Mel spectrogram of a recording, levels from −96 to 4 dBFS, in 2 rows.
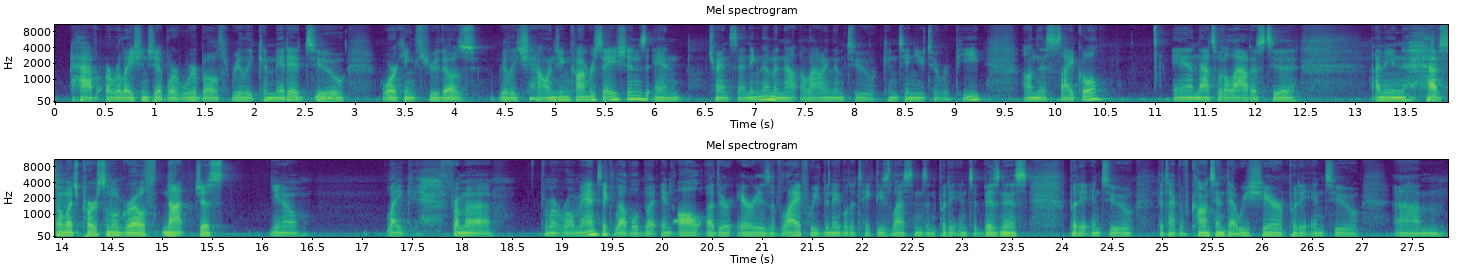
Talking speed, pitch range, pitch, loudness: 185 wpm, 95-115 Hz, 100 Hz, -24 LUFS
